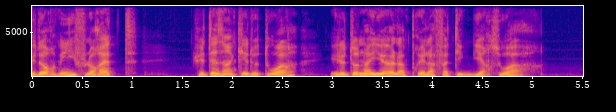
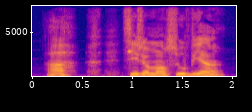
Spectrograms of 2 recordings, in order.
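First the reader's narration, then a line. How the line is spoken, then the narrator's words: Laughing. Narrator (French): dit-elle en riant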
